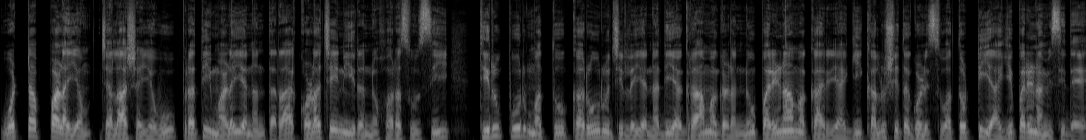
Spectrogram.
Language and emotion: Kannada, neutral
